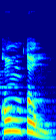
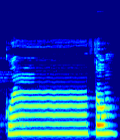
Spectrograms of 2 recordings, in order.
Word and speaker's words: kuntum: Bacanya bukan kungtum. Karena kalau kungtum jadi sekungtum mawar merah. Jadi sekungtum ya nanti ya. Bukan kung tapi kun sama dekat ke n kuntum.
